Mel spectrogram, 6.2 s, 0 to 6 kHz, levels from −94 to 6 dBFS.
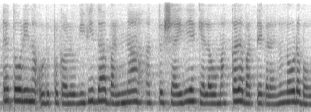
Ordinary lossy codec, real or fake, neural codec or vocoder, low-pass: none; fake; codec, 16 kHz, 0.9 kbps, LongCat-Audio-Codec; 5.4 kHz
